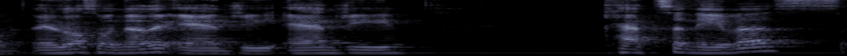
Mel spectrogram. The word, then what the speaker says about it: Katsanevas: And there's also another Angie Katsanevas. I believe that's how you say it, Katsanevas. I think that sounds Greek. It might be Greek.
